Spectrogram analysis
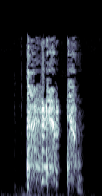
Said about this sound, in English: I like your cough. It's nice.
